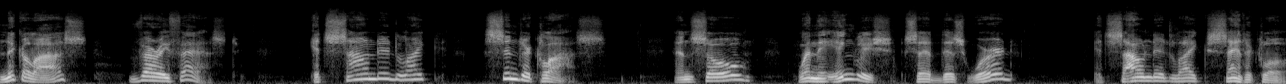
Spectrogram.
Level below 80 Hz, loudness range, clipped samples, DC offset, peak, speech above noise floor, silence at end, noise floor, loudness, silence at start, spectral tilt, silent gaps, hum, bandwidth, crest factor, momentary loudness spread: -52 dBFS; 3 LU; under 0.1%; under 0.1%; -2 dBFS; 38 dB; 0 s; -57 dBFS; -19 LUFS; 0 s; -5.5 dB/octave; none; none; 13.5 kHz; 18 dB; 16 LU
